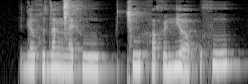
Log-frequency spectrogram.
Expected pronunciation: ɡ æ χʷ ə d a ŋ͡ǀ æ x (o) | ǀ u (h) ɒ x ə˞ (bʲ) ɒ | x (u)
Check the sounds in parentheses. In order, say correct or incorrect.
incorrect: u, correct, incorrect: mʲ, correct

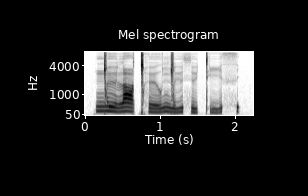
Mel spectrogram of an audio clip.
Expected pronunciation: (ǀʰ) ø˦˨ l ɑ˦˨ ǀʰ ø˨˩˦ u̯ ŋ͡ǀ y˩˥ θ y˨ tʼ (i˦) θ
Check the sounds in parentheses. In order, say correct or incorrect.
incorrect: ŋ͡ǀ, incorrect: i˨˩˦

